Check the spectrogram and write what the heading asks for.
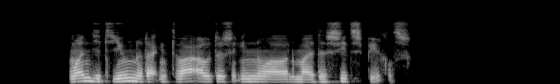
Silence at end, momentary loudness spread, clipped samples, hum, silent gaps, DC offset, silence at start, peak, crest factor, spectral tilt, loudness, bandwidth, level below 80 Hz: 1.5 s; 11 LU; under 0.1%; none; none; under 0.1%; 0.7 s; -2 dBFS; 18 dB; -7 dB/octave; -18 LUFS; 7.8 kHz; -62 dBFS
